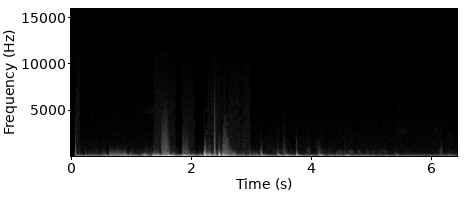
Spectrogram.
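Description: A run of deep, heavy booms and thuds, loudest a second or two in, then thinning out into weaker, scattered thumps.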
